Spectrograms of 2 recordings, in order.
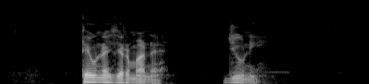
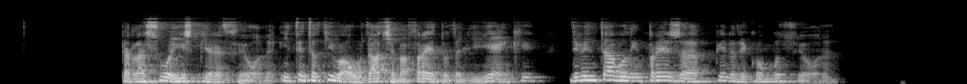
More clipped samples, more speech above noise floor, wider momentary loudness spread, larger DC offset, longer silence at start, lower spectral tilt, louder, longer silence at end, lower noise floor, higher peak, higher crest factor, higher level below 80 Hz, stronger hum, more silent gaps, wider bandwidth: neither; second, 52 dB vs 74 dB; about the same, 13 LU vs 11 LU; neither; second, 0.8 s vs 1.2 s; first, -8 dB/octave vs -5 dB/octave; second, -23 LUFS vs -15 LUFS; second, 1.1 s vs 1.3 s; second, -74 dBFS vs -89 dBFS; second, -4 dBFS vs 0 dBFS; first, 22 dB vs 16 dB; first, -42 dBFS vs -48 dBFS; neither; neither; about the same, 10 kHz vs 9.4 kHz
